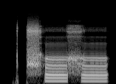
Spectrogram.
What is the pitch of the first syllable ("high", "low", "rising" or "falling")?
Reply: high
